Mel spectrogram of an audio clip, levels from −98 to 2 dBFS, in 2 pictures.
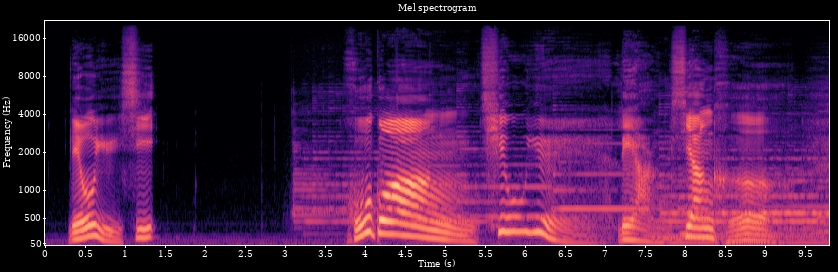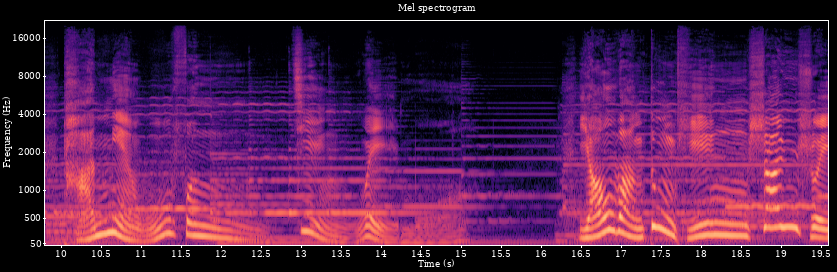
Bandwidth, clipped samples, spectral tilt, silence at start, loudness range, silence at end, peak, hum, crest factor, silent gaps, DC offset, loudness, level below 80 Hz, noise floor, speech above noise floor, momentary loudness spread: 16.5 kHz; under 0.1%; -6 dB/octave; 0.3 s; 10 LU; 0 s; 0 dBFS; 50 Hz at -45 dBFS; 18 dB; none; under 0.1%; -18 LUFS; -46 dBFS; -60 dBFS; 43 dB; 19 LU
